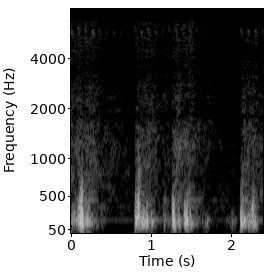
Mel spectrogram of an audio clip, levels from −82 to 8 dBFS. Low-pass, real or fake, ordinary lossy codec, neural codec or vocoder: 7.2 kHz; real; MP3, 48 kbps; none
